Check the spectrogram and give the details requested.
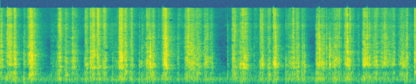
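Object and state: Plastic noodle pot with foil lid.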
